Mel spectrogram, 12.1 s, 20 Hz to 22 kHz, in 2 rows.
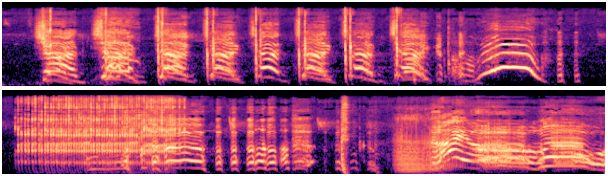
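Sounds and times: people laughing and exclaiming: 4.2s - 5.8s, 10.5s - 12.0s
woman burping loudly: 6.2s - 8.1s.

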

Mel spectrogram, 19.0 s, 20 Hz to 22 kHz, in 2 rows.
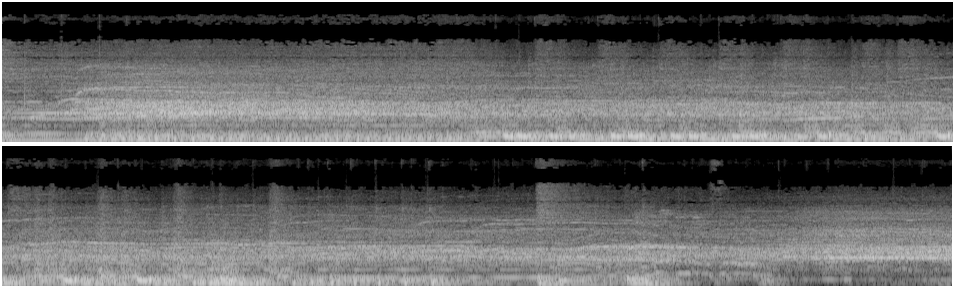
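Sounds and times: live rock band playing loudly: 0.0s - 16.1s
pulsing bass beat: 0.0s - 16.1s
audience yelling and whooping: 0.0s - 19.0s.

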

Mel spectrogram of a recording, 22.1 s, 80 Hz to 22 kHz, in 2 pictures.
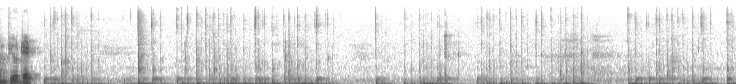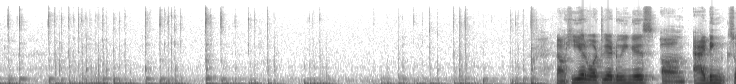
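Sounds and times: keyboard typing clicks: 0.6s - 5.0s, 5.6s - 16.0s.

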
